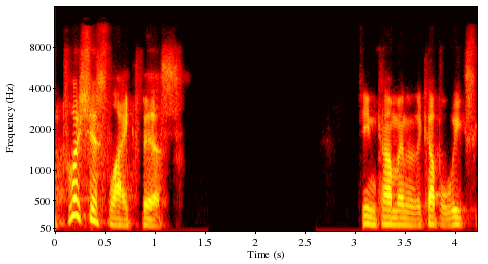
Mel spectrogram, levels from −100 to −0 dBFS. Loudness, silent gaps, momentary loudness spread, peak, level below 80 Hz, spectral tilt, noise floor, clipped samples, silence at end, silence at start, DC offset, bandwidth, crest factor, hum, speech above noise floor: -27 LUFS; 1.52-2.60 s; 10 LU; -6 dBFS; -64 dBFS; -4.5 dB/octave; under -90 dBFS; under 0.1%; 0 s; 0 s; under 0.1%; 12.5 kHz; 22 dB; none; over 63 dB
